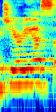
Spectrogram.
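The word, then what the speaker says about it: Jairus: five in the Bible now some say Jarius I pronounce it gyrus now this story I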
